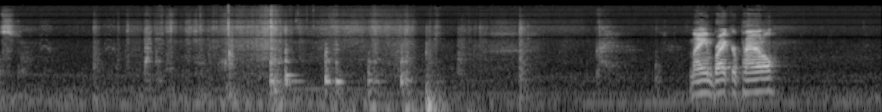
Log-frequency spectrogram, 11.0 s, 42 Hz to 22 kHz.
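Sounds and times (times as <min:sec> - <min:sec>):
footsteps in wooden room: 0:02.4 - 0:06.8.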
